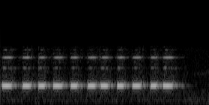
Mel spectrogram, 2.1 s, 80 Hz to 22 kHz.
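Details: Garrett AT-Pro metal detector air test, copper penny at about 4–5 inches from the coil, reading about 81–82. Clear mid-pitched beeps, about eleven in under two seconds, evenly spaced, then silence: a clean, steady copper penny response.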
